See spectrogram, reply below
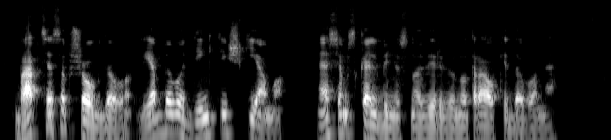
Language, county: Lithuanian, Vilnius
